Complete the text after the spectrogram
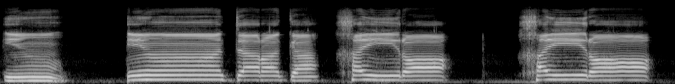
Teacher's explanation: تو نون کی آواز کو ناک میں چھپاتے ہیں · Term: حروف اخفا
